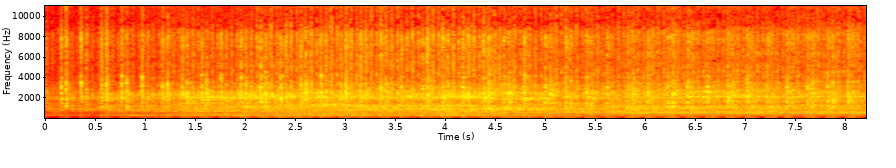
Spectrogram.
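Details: 1946 John Deere BO Lindeman crawler engine chugging at a steady, even pace with no knocks or misses; healthy running.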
